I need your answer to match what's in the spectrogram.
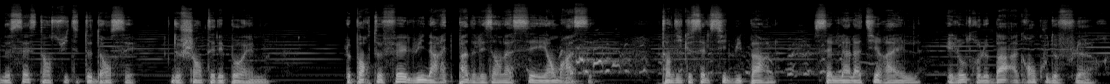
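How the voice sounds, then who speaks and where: A man with a very low voice reads a tale aloud in a measured, expressive way. Soft music plays faintly beneath his storytelling. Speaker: narrator. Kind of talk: storybook reading.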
